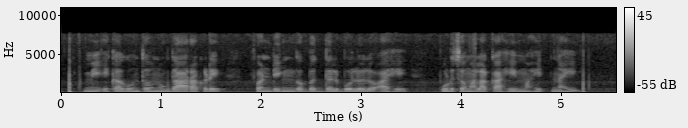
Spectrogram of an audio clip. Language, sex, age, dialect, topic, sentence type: Marathi, male, 25-30, Standard Marathi, banking, statement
